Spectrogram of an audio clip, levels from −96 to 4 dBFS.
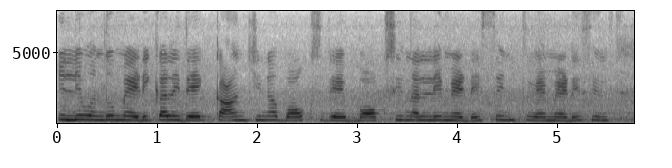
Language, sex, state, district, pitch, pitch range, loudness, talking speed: Kannada, female, Karnataka, Bidar, 260 Hz, 250-285 Hz, -15 LUFS, 135 wpm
